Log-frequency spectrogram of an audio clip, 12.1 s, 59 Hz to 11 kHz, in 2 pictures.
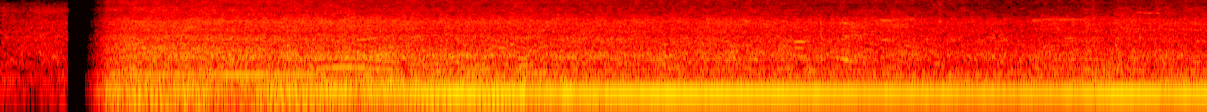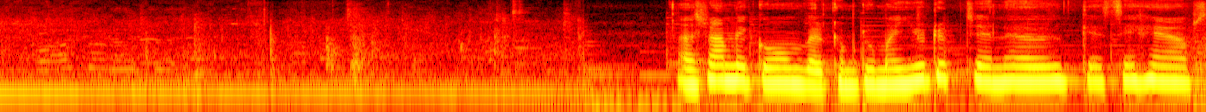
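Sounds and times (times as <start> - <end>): rushing water: 0.0 - 9.0
boat engine running: 0.5 - 12.0
fountain water trickling: 0.6 - 8.3.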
